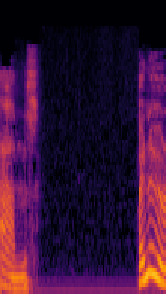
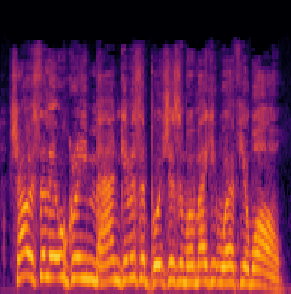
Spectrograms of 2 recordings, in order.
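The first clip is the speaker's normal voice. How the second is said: loud, high wheedling call; yelping reporter; 5 semitones higher, 7 dB louder than usual. Acted. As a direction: bark the offer through the door. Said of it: "he yelped".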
